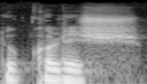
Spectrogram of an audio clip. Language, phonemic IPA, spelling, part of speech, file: German, /luˈkʊlɪʃ/, lukullisch, adjective, De-lukullisch.ogg
- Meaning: Lucullan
